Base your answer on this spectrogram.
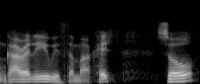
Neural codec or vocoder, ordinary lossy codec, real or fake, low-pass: codec, 16 kHz in and 24 kHz out, 0.4 kbps, LongCat-Audio-Codec, four codebook decoder; none; fake; 7.2 kHz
